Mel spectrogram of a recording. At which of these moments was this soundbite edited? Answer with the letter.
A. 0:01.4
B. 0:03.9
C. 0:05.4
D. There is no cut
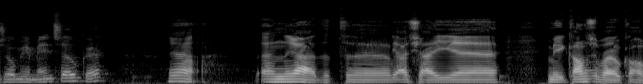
B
